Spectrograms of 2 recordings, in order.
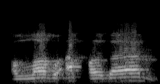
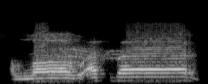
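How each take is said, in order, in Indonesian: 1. K dibaca seperti bunyi q yang dalam. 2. Vokal setelah b dibaca panjang. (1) "atau pakai qaf. ... ini juga salah" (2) "Babnya dipanjangkan. Ini salah"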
